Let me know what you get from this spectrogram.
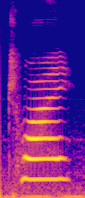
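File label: "chuai", Mandarin Chinese, first tone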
